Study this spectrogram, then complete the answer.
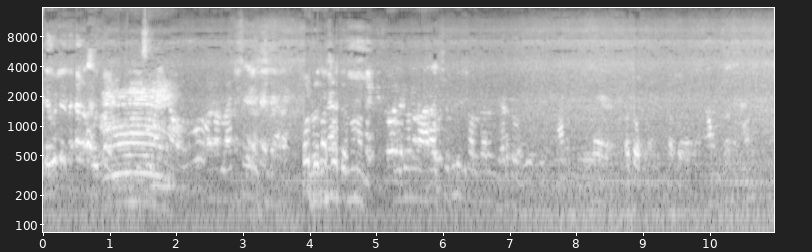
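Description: A loud, close cow moo rings out early on a cattle farm, followed by people talking over a faint background hum.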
